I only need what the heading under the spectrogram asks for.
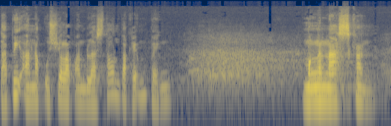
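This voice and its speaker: A male pastor preaching a Sunday sermon, telling family stories in a lively way. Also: fairly high pitch, normal speed, slight background noise. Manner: lively storytelling with family anecdotes. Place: large church hall, Sunday service. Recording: long church-hall reverb.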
